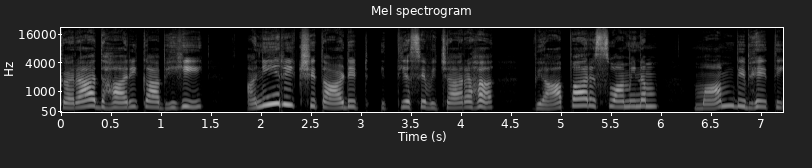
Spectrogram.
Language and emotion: Sanskrit, fearful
